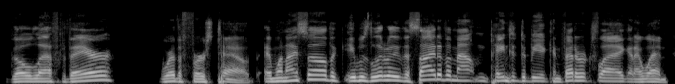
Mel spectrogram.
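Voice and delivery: ordinary talk, nothing marked

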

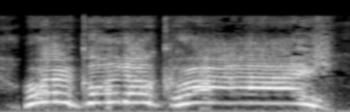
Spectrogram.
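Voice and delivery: slow, loud mock panic; mock panicked yell. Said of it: "all I see is".

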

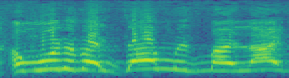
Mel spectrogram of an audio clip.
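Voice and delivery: acted cry of self-reproach; anguished outcry. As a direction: wail the question out in regret. Acted rabbi repeats the question, anguished.

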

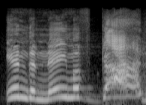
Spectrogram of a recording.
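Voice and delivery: high, slow, drawn-out invocation; hammed-up pious demon plea; mock religious demon. Demon getting religious on Jesus, mock pious cry. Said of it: "tried to get even religious on Jesus".

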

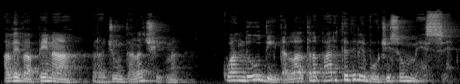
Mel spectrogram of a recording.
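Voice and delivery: ordinary delivery, nothing marked

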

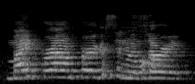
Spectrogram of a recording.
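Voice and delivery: loud, forceful naming of the dead; shouted roll call. Acted. Poet names a slain man and town, shouted roll call. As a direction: call the name out for all to hear. Calls out a victim's name.

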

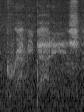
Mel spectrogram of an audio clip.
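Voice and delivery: hushed secret whisper. Pretend. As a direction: breathe it like a secret. Whispering over favorite snack.

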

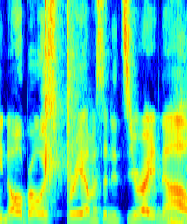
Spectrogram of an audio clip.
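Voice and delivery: high-pitched, insistent assurance; eager reassurance. Retold or imitated. Photographer telling strangers the photo is free, eager high-pitched reassurance.

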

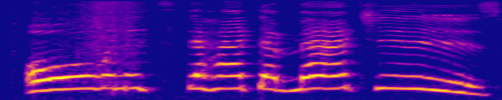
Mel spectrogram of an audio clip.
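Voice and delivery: high, loud, slow delight; thrilled squeal. Real, not acted. Finding the matching hat in her happy mail, she squeals. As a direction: gush over the matching hat.

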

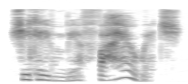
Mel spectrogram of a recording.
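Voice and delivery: the king muttering his worry to himself. A narrator's reading. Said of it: "he said to himself".

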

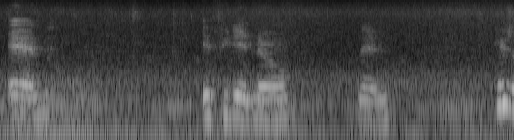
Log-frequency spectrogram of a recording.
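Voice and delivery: smiling while speaking; giggling with a grin; laughing. Real, not acted. Seen 0: No chewing visible; he grins and laughs, pickle held in hand.

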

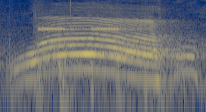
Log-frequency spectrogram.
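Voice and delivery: loud, high amazed shout; real excited coach cheer; excited wow. Real, not acted. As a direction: burst out impressed by the class. Coach reacting to fast finish.

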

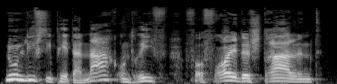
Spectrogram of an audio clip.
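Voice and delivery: normal talking voice

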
